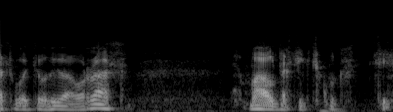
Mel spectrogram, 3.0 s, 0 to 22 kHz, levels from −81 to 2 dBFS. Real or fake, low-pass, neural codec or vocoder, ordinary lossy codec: real; 9.9 kHz; none; none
